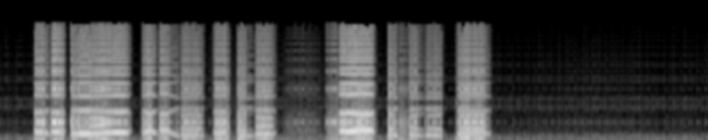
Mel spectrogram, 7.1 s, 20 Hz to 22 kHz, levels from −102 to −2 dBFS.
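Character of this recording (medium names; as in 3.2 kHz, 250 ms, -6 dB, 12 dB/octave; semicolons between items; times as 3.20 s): a buzz of ramps at a fixed pitch in blocks of 16 samples; phasing stages 6, 0.38 Hz, lowest notch 530–1100 Hz; aliases and images of a low sample rate 1.1 kHz, jitter 0%; MP3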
